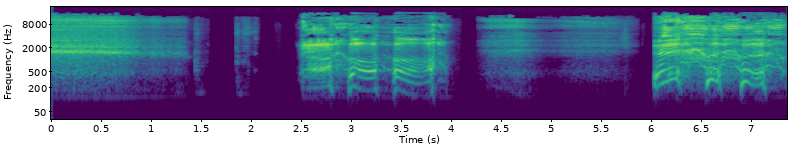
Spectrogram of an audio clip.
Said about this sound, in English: Let me get ready to join you in that coughing fit.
